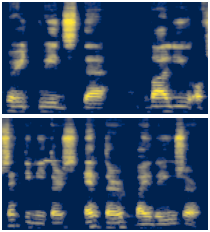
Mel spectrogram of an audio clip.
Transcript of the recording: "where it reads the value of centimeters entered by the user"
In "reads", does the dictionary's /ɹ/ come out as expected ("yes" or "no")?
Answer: no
